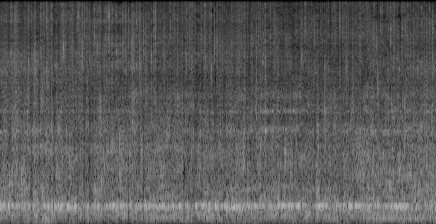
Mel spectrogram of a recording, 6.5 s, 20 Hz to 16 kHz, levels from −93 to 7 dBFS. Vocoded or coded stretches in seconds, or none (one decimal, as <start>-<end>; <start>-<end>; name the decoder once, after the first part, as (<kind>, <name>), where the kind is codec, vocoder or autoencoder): 0.0-5.5 (codec, SNAC); 6.1-6.5

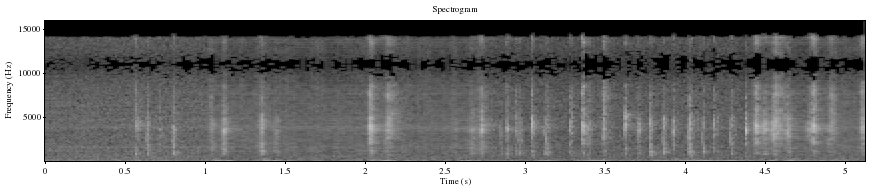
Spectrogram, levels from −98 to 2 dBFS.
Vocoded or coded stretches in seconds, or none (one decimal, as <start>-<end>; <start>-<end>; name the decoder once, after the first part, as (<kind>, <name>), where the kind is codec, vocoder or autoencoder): 1.0-2.8 (vocoder, Vocos); 4.4-5.1

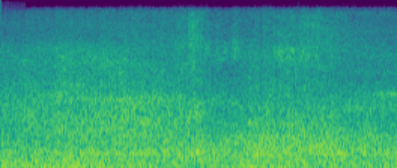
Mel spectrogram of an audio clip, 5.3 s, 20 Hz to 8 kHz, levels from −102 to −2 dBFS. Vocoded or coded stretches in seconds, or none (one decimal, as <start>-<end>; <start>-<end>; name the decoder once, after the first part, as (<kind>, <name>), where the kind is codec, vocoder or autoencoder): none

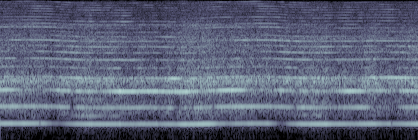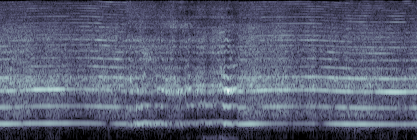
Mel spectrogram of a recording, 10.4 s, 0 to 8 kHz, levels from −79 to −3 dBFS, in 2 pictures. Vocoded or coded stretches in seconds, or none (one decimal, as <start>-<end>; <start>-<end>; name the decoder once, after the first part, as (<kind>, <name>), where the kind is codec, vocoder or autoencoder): 6.8-8.2 (codec, SNAC)

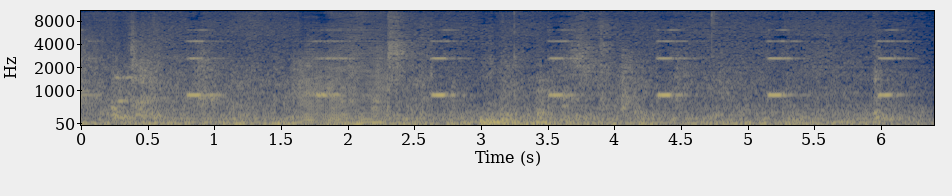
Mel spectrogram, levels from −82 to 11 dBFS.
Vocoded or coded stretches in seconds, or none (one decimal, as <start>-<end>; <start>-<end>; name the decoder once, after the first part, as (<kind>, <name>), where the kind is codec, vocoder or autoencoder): 1.6-2.3 (vocoder, Vocos)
